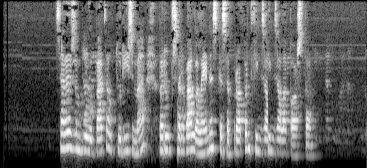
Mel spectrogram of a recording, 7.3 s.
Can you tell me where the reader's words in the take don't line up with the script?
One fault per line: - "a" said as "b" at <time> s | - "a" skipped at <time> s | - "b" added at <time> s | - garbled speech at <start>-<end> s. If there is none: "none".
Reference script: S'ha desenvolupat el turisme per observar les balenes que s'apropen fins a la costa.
- "les" skipped at 3.9 s
- "fins" added at 5.4 s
